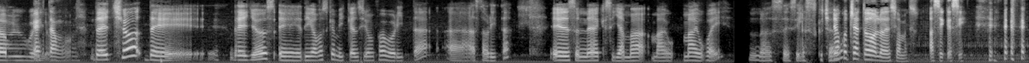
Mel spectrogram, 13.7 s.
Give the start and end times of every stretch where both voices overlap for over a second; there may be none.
none

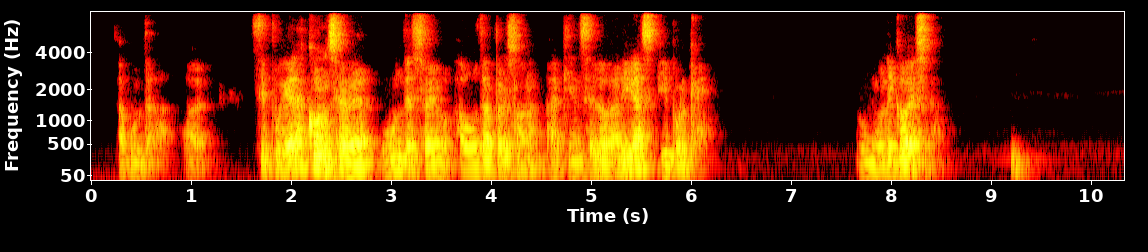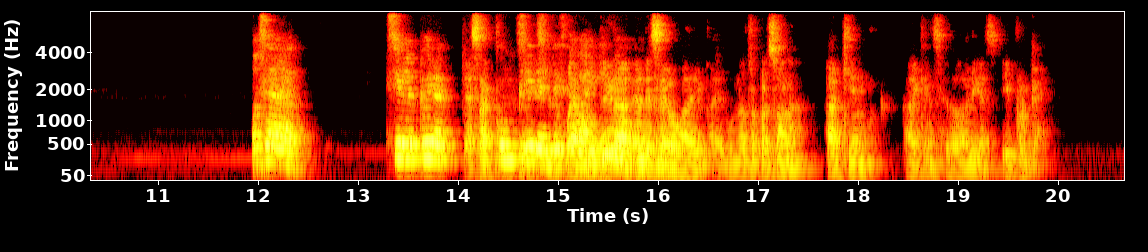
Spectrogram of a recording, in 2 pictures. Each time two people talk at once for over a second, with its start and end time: 14.6-16.1

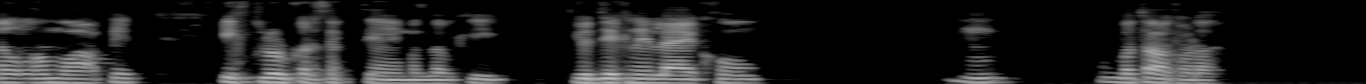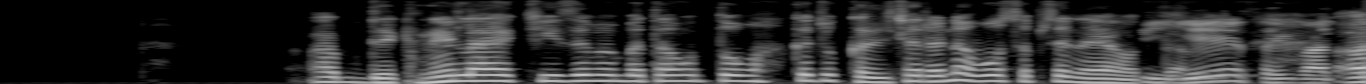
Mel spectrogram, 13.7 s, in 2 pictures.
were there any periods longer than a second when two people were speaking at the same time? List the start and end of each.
none

